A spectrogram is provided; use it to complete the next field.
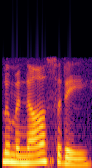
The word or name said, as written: luminosity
